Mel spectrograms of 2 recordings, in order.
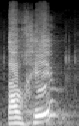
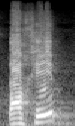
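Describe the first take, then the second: Both takes have the same delivery.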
